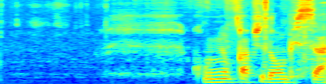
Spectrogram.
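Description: A sticker is peeled off its paper backing with a soft crackle.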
